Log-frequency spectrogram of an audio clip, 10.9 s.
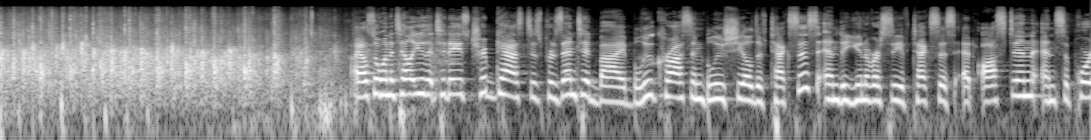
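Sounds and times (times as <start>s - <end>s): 
audience applause: 0.0s - 3.6s
speech: 3.6s - 10.9s.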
